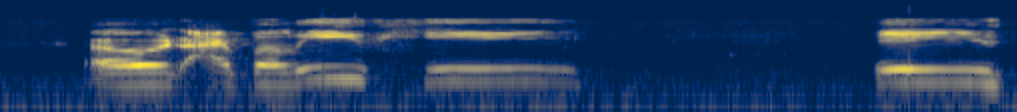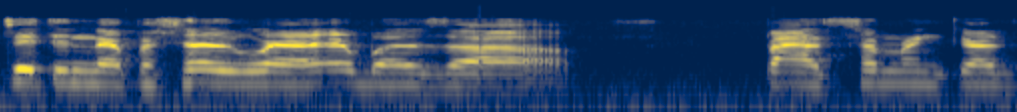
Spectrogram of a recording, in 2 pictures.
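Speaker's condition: Cerebral palsy; mild cerebral palsy

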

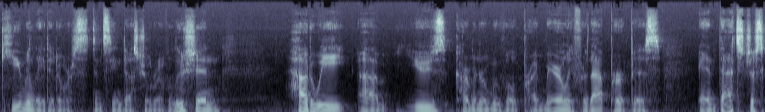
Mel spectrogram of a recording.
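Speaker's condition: No condition

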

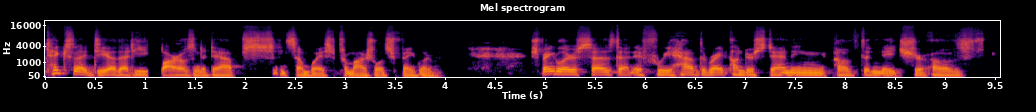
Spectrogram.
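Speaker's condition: No condition

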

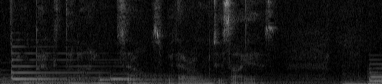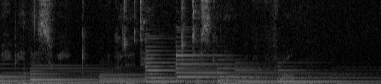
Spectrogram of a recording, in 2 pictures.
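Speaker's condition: No condition

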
